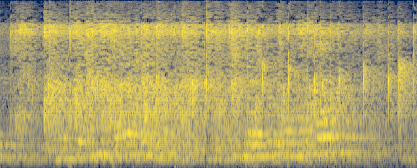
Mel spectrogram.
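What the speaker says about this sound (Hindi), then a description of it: "जरा प्लीज ताली इन लोगों के लिए" Audience applause for a group of members at an E-store India business meeting, a sustained wash of clapping from many hands filling the room at steady strength for about four seconds.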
